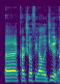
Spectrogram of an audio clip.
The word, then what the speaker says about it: Carciofi alla Giuda: How do you say it? – Carciofi alla Giuda. – Alla Giuda, that's right.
